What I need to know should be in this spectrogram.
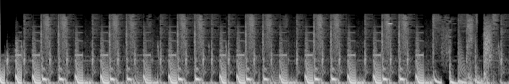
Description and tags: hello this is my TRACKER creation glitchcore break and rhythm sound
sound-design, glitch, soundeffect, sci-fi, experymental, noise, breakcore, lo-fi, skrech, future, core, electronic, digital, overcore, loop, extremist, anarchy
